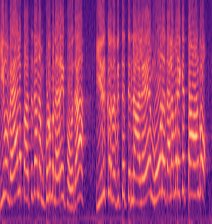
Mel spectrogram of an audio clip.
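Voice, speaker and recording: An actress playing a doting, sharp-tongued village mother in a film. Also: very high-pitched, fast talker. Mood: defensive. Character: doting village mother, middle-aged woman. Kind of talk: Tamil film acting. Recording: dull lo-fi film soundtrack with music.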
